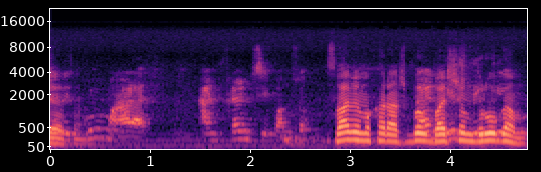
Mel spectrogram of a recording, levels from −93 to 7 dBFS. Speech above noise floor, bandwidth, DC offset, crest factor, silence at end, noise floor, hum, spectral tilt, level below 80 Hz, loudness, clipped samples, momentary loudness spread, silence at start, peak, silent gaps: 37 dB; 8.6 kHz; under 0.1%; 18 dB; 0 s; -56 dBFS; 50 Hz at -55 dBFS; -8 dB/octave; -60 dBFS; -18 LUFS; under 0.1%; 21 LU; 0 s; -2 dBFS; none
